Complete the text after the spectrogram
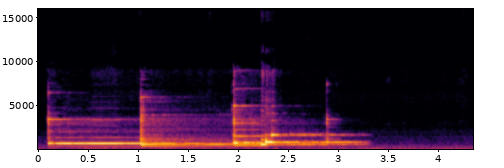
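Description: A short game tune plays from a tablet speaker, then cuts off.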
